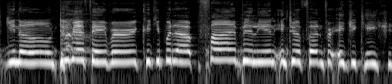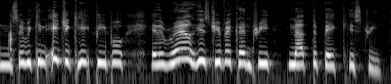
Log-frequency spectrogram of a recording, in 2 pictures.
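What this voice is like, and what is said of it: Decent Donald Trump impression. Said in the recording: “the Trump voice ... That wasn't bad”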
